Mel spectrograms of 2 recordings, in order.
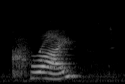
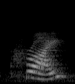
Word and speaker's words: Christ: We have ache, schoolhouse, schoolhouse, Christ, Christ, scheme, scheme, echo, echo, and chrome, chrome. All of these are the CH special sound, but it's pronounced with just the C sound and the H is silent.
